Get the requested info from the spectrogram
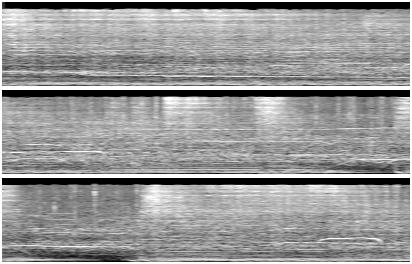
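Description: Rock band playing live through a PA in a large hall: distorted electric guitars, bass and drums with voices singing over them. The bass and drums drop out for about a second and a half past the middle, then the full band crashes back in.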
